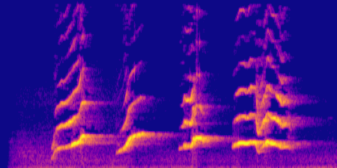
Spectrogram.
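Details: Nias hill myna in the morning giving four loud, clear whistles, each sweeping sharply upward then levelling off, about one every two-thirds of a second, over faint background hum.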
